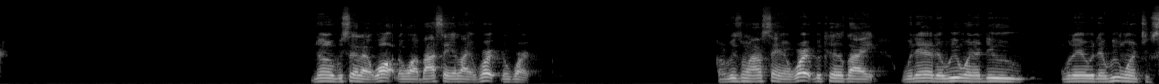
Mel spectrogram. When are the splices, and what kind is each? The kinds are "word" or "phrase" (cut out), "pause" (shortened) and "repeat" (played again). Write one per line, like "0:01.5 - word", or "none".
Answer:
none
